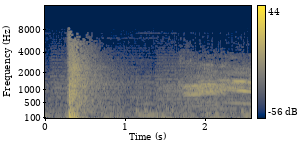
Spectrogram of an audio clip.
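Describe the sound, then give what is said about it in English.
A single sharp rifle shot from a staged frontier battle cracks out loudly near the start, then gives way to a low, steady rushing noise that swells slightly toward the end. “The smoke clears. The final shots ring out. Smell of burnt powder drifts away on the wind.”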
